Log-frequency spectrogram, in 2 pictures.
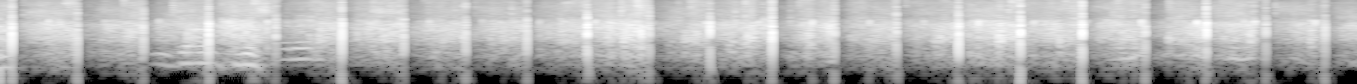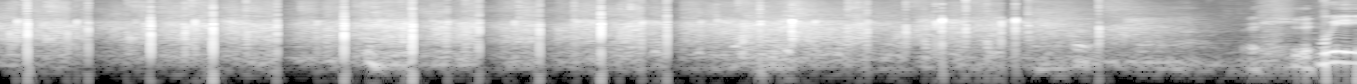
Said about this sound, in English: I think we need to give the man a round of applause and say thank you.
